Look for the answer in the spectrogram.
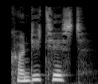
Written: KONDITEST

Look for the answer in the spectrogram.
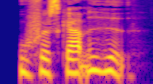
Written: uforskammethed

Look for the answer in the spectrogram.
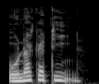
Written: undergardin

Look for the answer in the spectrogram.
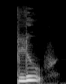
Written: blu

